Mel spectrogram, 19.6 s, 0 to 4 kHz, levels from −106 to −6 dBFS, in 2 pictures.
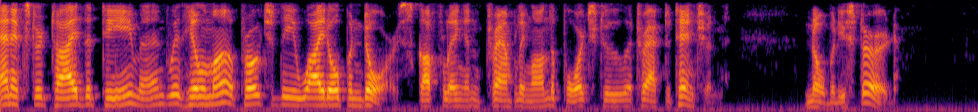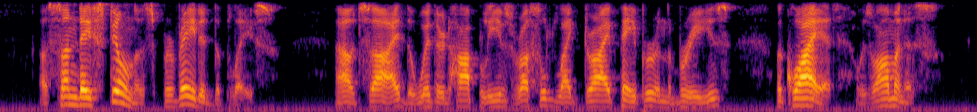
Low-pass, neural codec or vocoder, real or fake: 3.6 kHz; vocoder, 44.1 kHz, 128 mel bands every 256 samples, BigVGAN v2; fake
